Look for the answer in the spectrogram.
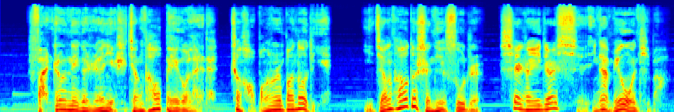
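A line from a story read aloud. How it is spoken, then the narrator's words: Quiet muttering. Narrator (Chinese): 自己又小声嘀咕起来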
